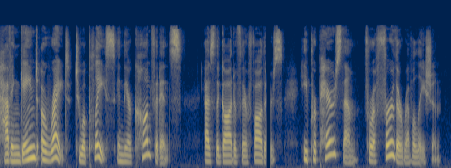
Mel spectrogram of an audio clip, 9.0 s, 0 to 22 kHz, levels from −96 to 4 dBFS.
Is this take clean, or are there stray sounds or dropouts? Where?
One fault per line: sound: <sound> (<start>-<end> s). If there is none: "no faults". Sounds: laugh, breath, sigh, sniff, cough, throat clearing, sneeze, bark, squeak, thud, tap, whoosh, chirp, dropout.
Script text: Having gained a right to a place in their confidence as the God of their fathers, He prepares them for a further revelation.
sound: dropout (5.3-5.4 s)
